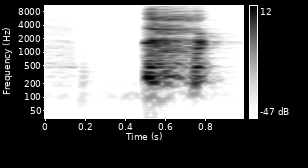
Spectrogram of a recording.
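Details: Adult man recovering from a cold: a single short, harsh cough in a quiet room.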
